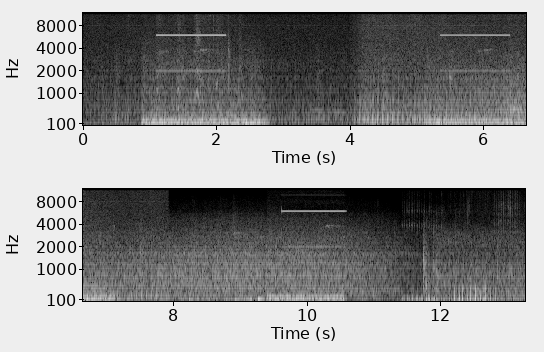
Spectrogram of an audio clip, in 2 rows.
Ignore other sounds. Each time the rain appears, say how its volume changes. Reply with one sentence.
The rain can be heard from 5.1 to 13.2 s, getting louder then quieter.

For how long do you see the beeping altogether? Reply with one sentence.
The beeping can be heard for 5 seconds in total.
